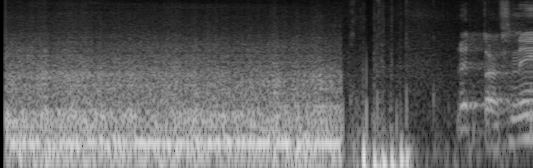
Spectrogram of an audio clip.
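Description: Car engine droning steadily with road noise, heard from inside the cabin while driving; it cuts off abruptly about two and a half seconds in, followed by a couple of low thumps. A man starts speaking near the end.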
